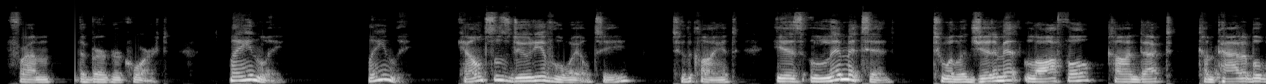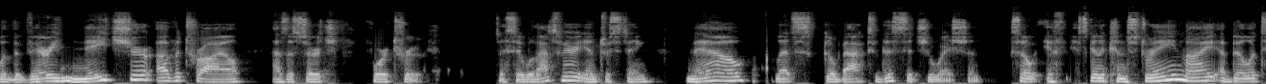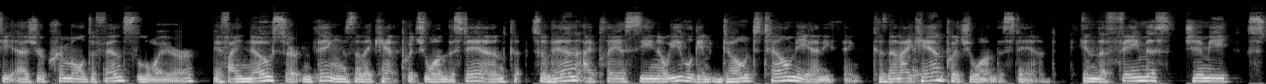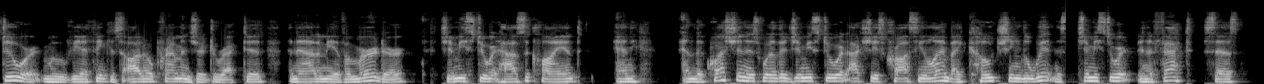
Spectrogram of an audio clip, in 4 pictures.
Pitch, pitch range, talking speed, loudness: 135 Hz, 120-155 Hz, 165 wpm, -17 LUFS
